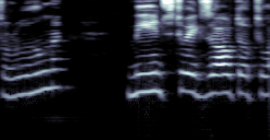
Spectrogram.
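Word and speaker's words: רום: Number 7311, taken away or room, as used in Daniel 8, 11, 12, and 13, pronounced room, means to exalt or to absorb.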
